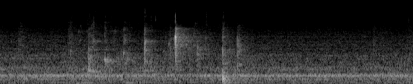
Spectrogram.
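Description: Light handling clicks and knocks in a kitchen, two sharper ones near the middle, over a steady hum.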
